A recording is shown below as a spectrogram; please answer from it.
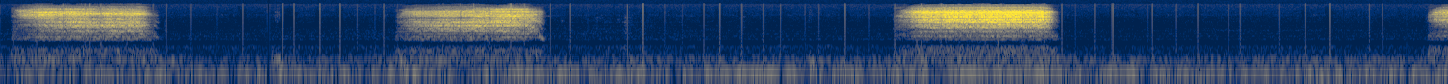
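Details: A wild barn owl nestling swallowing a rodent inside a monitored nest box makes four rough, noisy hisses, two close together, then a longer gap before a strong one, with steady low hum behind.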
